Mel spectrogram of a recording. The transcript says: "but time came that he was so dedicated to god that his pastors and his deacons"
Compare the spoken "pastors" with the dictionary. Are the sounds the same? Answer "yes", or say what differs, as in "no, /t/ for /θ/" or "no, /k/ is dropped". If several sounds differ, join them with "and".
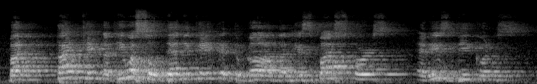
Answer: no, /s/ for /z/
